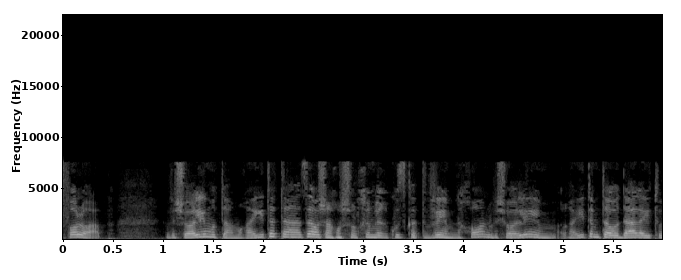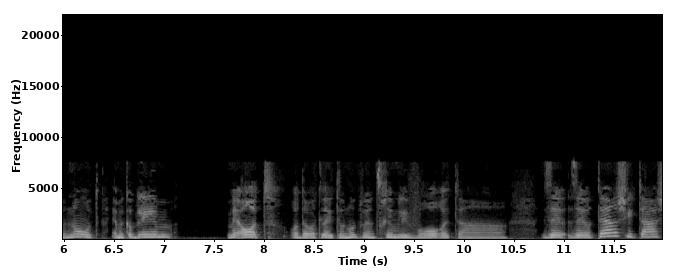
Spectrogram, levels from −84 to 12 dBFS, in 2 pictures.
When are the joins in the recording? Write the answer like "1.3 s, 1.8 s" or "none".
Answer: 6.4 s, 10.7 s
